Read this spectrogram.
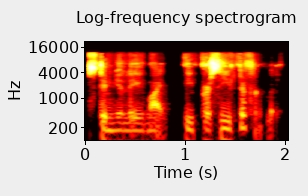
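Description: A man with a very deep, gravelly voice speaks as a researcher guesting on a podcast. His wording is measured and a little formal, whether commenting or reading aloud, and the recording is dry with no room sound. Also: little pitch movement, dry recording.

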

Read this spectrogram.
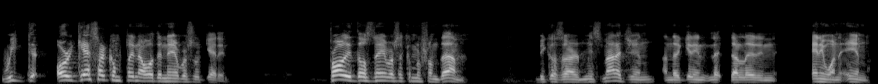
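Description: A man whose first language is Spanish, chatting on a podcast about managing rentals, halting with frequent restarts. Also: medium pitch, pushed and bright, dry recording, muffled recording. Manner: halting, many restarts, laughs easily. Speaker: short-term rental manager. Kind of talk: casual podcast chat.

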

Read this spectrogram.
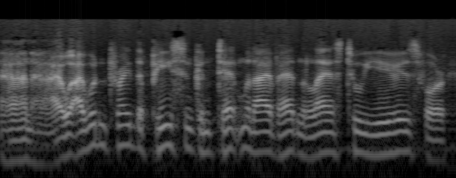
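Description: Reformed outlaw turned rancher: fairly low, earnest, folksy old radio western, muffled sound. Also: male voice, normal speed, a bit bright. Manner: sincere, plain-spoken, folksy. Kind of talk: vintage radio western acting. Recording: muffled, slightly noisy vintage radio recording.

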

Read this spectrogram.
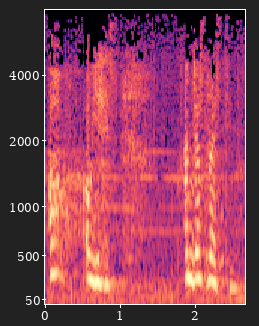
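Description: An actress playing a gentle, guarded woman reunited with a lost love in a classic radio drama, halting yet playful. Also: fairly high pitch, natural voice. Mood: flustered. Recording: muffled old radio broadcast, music behind.

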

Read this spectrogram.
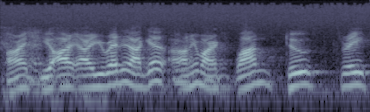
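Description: High-pitched man hosting an old radio quiz. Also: normal speed. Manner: chuckles often, repeats phrases. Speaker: quiz show host. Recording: noisy, tinny old radio broadcast.

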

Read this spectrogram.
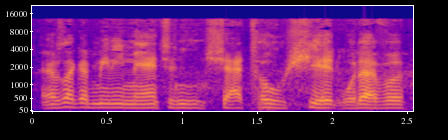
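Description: A man's voice: medium pitch, level tone, fast. Loose, profane man chatting on stream. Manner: loose, profane storytelling, laughing at chat comments. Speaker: livestream host reading chat. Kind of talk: casual livestream chat.

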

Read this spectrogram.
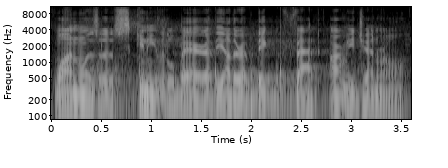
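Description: An actor playing a tough, world-weary noir detective, narrating and talking tersely in 1940s radio style. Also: male voice, sits low, lively intonation, a little fast, a little hiss or hum. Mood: tense narration. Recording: loud music behind the voice.

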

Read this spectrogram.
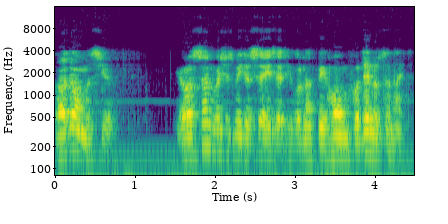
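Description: A man's voice: medium pitch, expressive, a little fast, close to an everyday voice. An actor playing a deferential French houseman with a French accent, polite and formal in a 1940s radio drama. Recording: narrow-band vintage radio recording.

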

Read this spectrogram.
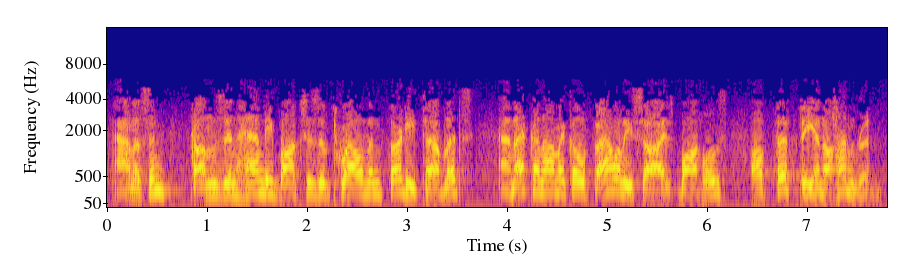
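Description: Animated male vintage radio announcer. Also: high-pitched, normal speed. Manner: formal, emphatic, persuasive. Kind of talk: scripted 1950s radio advertising read. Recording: muffled old radio recording, faint noise.

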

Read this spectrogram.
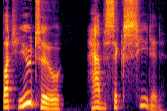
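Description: Man voicing a stately, measured fairy queen. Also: on the high side, very animated, a little mellow, heavily acted. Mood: regal. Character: regal fairy queen, calm and commanding.

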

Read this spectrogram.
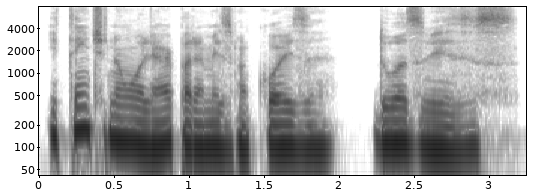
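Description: A man with a Brazilian Portuguese accent leading a guided meditation in a calm, unhurried, instructional way. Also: fairly low pitch, dry recording, studio quality.

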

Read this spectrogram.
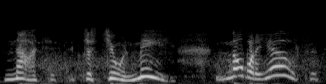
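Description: An actress playing a scheming, desperate woman criminal in a 1940s radio crime drama, sharp and bossy. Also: high-pitched, sing-song, normal speed, slight background noise. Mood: wheedling. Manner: sharp, bossy, then wheedling. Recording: dull lo-fi old radio recording.

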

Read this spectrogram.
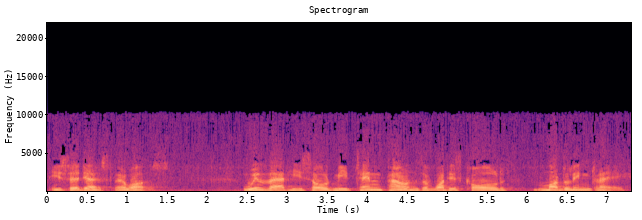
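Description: A man's voice: a little high, very animated, husky, heavily acted. Formal, reverberant old-radio father. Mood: measured, formal. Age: middle-aged. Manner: measured, formal, roundabout. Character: stiff, proper, reserved father in period New England. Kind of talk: classic American radio drama acting. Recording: old radio recording, reverberant, music behind.

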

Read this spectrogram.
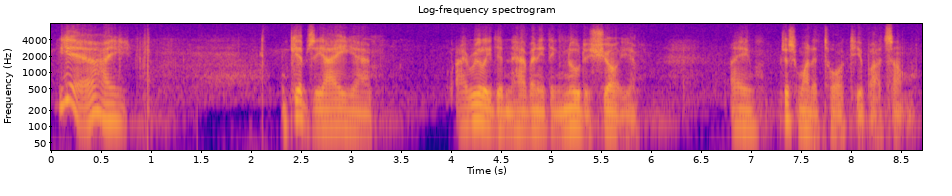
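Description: An actor playing a friendly, earnest young farmer in an old-time radio soap, with a folksy, informal manner. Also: male voice, deep voice, lively intonation, moderate pace, pauses often, bright, forceful tone, full character voice. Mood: earnest, hesitant. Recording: noisy vintage radio recording.

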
